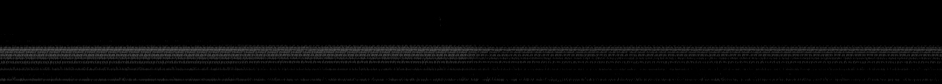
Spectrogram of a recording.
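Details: MacBook Pro making a thin steady high whine with a fainter low buzz at startup, dipping slightly midway; sometimes hangs at login or blue screen, Apple store found nothing wrong; abnormal whine, source unknown.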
